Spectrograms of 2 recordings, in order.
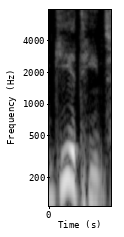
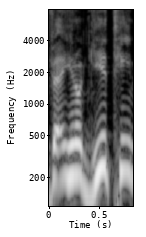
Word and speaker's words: guillotine: There should be guillotines. Fuck, you know what? Instead of, guillotine rhymes with vaccine. Vaccine, guillotine.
